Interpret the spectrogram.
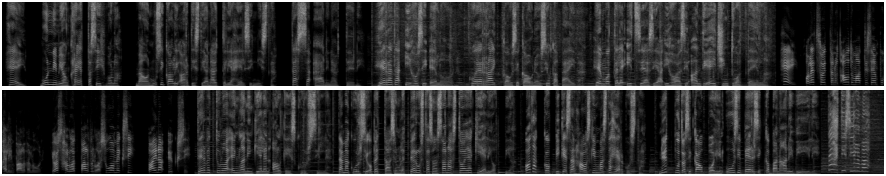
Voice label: Voice Demo, Voice color: neutral, bright, Languages: finnish, engish (general); Ääninäyte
